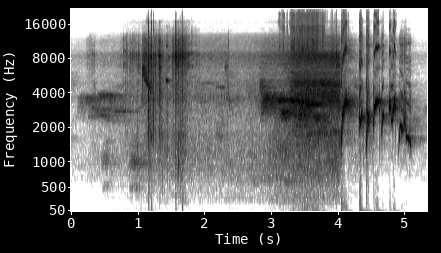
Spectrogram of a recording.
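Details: Red-whiskered bulbul song for provoking newly caught birds, partly masked by a hissy, rustling background, with faint chirps early and a clear quick burst of bright, warbled notes at the end.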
